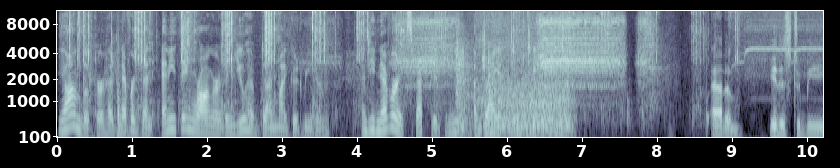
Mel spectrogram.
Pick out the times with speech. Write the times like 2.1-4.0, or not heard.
0.0-6.5, 8.7-10.1.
